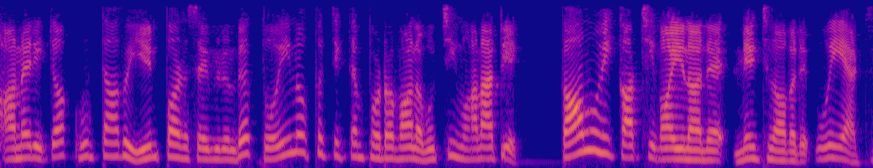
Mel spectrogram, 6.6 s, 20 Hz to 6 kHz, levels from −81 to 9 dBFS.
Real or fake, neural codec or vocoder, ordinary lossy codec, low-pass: fake; codec, 16 kHz, 0.5 kbps, X-Codec, HuBERT features, trained on balanced general audio; none; 5.4 kHz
